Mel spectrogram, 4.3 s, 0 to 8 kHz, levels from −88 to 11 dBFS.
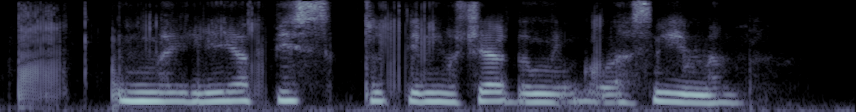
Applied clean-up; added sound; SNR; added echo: neural diffusion model UNIVERSE++.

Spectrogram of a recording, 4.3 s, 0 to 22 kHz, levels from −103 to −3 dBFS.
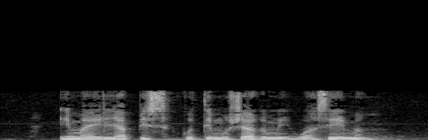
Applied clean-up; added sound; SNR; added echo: none; none; none; none.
